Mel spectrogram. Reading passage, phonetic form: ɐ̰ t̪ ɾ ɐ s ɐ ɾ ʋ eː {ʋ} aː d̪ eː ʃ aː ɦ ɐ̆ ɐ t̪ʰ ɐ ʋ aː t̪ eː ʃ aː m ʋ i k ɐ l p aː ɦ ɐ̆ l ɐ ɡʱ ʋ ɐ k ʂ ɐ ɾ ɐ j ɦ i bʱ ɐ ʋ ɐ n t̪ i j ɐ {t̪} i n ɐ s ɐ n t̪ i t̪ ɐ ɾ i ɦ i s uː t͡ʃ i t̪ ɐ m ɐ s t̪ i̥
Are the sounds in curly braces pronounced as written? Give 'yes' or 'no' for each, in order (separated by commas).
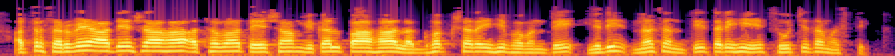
no, no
